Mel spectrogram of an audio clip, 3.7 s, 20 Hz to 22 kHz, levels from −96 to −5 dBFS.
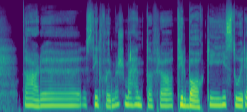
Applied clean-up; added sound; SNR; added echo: neural mask model Resemble Enhance denoiser.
